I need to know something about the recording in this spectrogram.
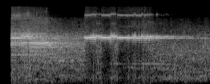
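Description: A referee's whistle blown once, a shrill steady tone held for almost a second about midway, over the steady noise of a gym crowd.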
